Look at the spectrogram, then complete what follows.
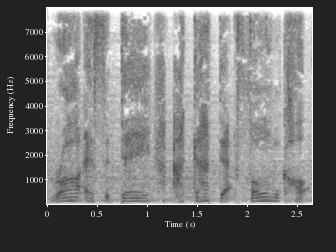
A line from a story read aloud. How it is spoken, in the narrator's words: I wail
